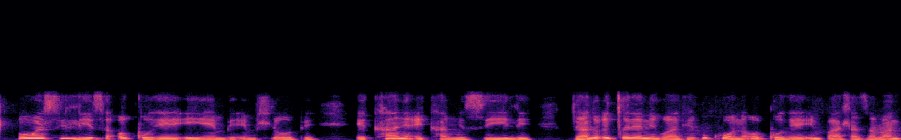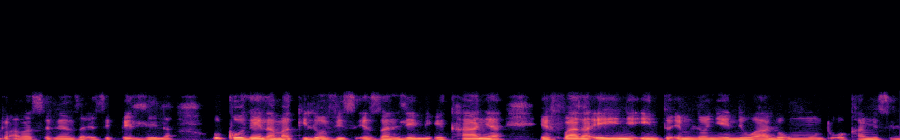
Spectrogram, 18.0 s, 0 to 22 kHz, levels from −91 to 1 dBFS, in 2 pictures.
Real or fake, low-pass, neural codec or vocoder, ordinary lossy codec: real; 7.2 kHz; none; Opus, 32 kbps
